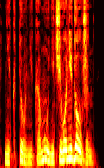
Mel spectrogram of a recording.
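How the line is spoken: Sharp angry bark. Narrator (Russian): рявкнул Трикс

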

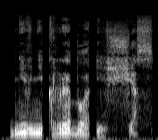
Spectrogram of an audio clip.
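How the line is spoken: Dejected. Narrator (Russian): сказал он упавшим голосом

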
